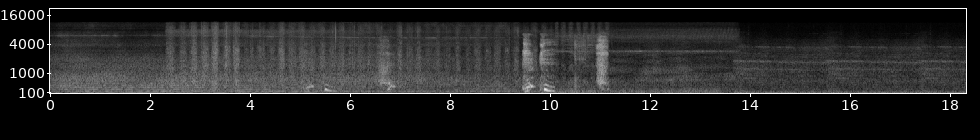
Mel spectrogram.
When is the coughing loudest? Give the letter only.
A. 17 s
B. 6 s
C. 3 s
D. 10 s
D.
